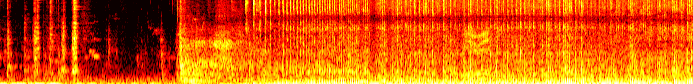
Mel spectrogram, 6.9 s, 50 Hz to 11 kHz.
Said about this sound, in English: These are like old like tractors from the 40s. Cool. We're lucky enough to be able to like rip and roar on them.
